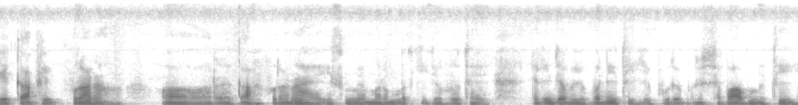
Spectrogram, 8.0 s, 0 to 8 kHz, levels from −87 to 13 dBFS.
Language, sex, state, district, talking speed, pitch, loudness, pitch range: Hindi, male, Bihar, Bhagalpur, 165 wpm, 115 Hz, -36 LUFS, 110-120 Hz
